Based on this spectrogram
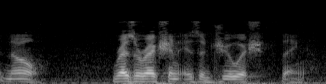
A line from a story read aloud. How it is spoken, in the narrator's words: very gently, Andrea said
